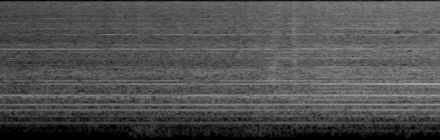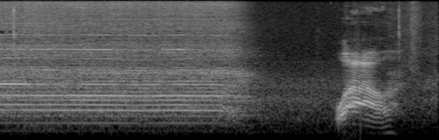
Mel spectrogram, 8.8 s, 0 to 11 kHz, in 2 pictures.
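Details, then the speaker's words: 1996 Chevy K1500 4WD 5.0L V8 crank no-start with earlier low power under load; on key-on the fuel pump whines about seven seconds then stops, running dry with zero fuel pressure at rail gauge; tank must come off. "but there's uh we have absolutely no fuel pressure [Applause] so in this case the tank has to come off as we know the fuel pump runs"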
